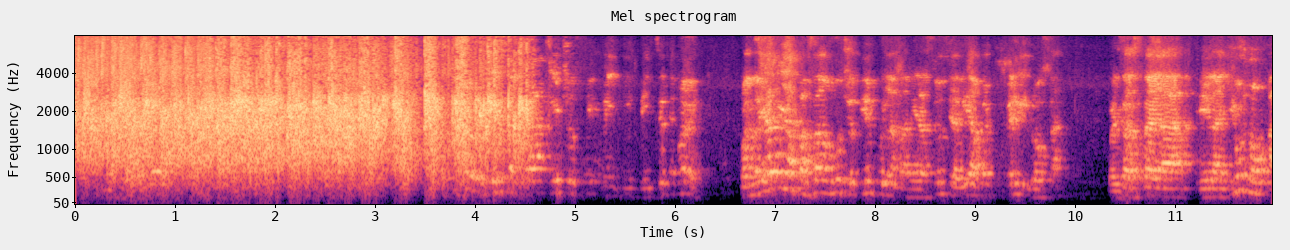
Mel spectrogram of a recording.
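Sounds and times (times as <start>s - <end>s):
audience applause: 0.0s - 4.7s
speech: 7.3s - 11.9s.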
